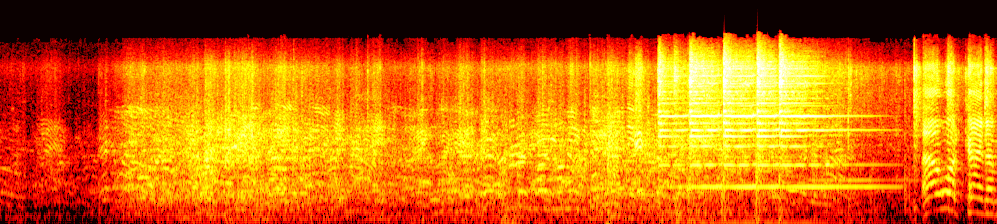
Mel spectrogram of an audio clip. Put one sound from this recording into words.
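A crowd of men and women chatter and laugh in a lively room.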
